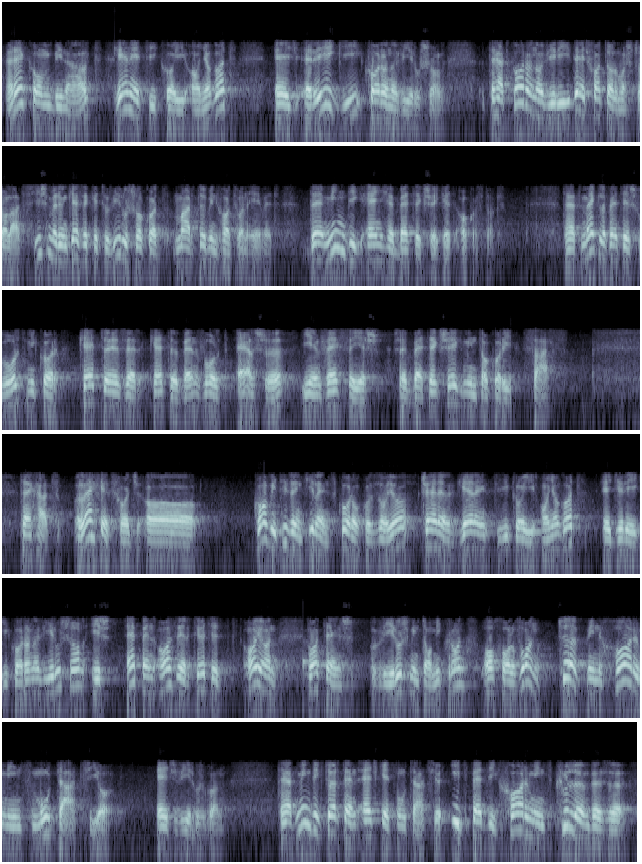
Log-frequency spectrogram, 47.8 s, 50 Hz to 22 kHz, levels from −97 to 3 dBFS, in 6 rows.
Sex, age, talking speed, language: male, 50-69, 95 wpm, Hungarian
